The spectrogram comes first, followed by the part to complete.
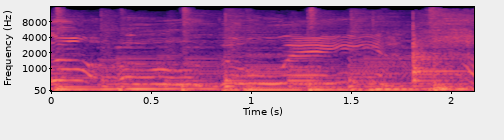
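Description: Upbeat New Year's pop song with a driving drum kit and bass, a sung vocal line and saxophones.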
